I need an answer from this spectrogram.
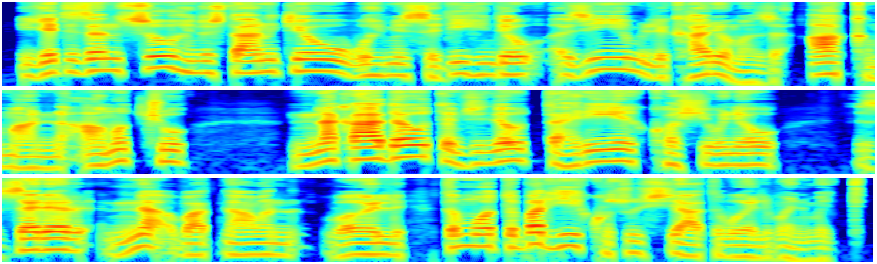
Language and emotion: Kashmiri, neutral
